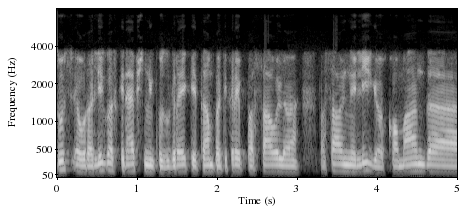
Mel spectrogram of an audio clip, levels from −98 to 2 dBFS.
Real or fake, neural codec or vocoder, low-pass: real; none; 7.2 kHz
